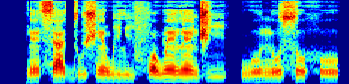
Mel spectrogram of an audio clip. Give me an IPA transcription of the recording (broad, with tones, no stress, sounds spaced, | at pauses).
ɾ ɛ̃˨ s a˨ d u˨˦ ʃ ɛ̃˧ w i˨ l i˨ f ɔ˨˦ w ɛ̃˦ l ɛ̃˦ d͡ʒ i˦ | w o˨ n o˨˦ s o˧ h o˨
